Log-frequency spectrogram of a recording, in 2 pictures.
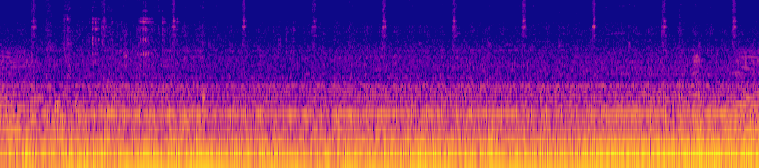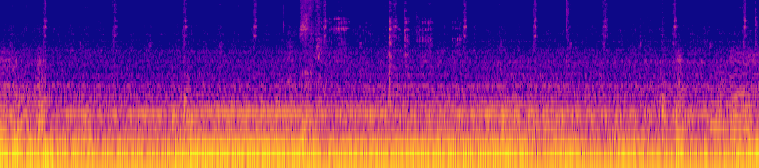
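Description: A truck drives along a curb with a steady low engine rumble, accompanied by rattling and small knocks from the vehicle. The sound is continuous and close, with no voices.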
